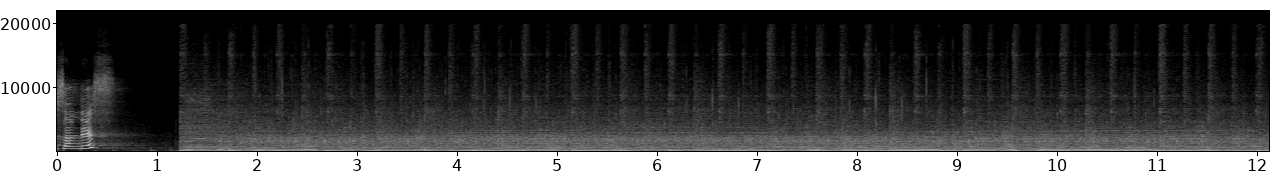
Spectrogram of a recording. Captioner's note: applause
